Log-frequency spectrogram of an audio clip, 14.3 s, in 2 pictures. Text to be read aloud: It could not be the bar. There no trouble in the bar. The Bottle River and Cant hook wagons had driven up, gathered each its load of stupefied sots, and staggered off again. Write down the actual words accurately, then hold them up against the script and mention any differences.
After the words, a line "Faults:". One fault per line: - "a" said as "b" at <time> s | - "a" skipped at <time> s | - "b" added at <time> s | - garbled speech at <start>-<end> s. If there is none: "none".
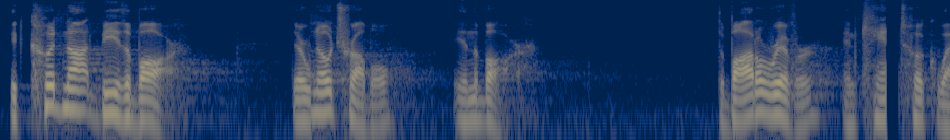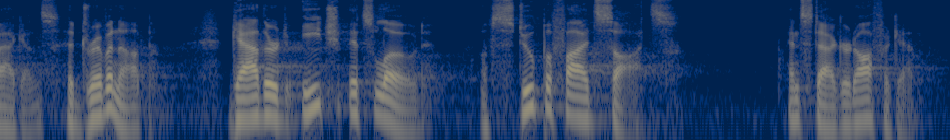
It could not be the bar. There no trouble in the bar. The Bottle River and Cant hook wagons had driven up, gathered each its load of stupefied sots, and staggered off again.
Faults:
none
